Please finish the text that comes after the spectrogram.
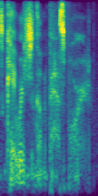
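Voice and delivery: quick whisper to herself. Real, not acted. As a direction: whisper it fast, aside. Skipping the track quietly.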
